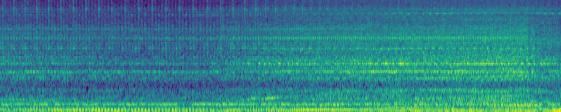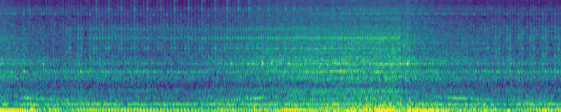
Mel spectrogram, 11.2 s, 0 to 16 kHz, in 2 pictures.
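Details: BMW G20 330i: engine idling evenly with an odd rhythmic knocking and wavering tone over the top, about three beats a second, source unclear; abnormal engine noise at idle.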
